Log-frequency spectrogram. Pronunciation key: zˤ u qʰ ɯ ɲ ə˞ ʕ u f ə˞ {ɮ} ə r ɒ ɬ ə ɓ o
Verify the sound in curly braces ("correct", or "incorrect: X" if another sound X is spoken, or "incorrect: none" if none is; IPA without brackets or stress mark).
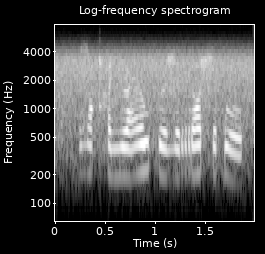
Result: correct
